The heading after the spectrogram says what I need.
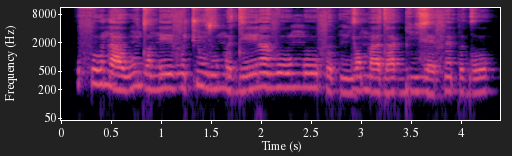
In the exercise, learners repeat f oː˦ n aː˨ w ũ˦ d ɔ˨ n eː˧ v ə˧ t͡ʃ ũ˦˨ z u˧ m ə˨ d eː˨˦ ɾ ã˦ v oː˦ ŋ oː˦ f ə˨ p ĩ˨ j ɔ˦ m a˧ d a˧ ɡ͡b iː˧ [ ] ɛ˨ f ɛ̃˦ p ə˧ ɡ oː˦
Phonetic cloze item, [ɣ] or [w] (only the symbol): ɣ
